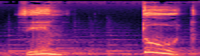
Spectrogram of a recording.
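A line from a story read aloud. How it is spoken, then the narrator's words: Whisper. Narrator (Ukrainian): зашепотів Хропусь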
